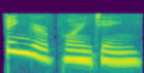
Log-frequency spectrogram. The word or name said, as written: finger-pointing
